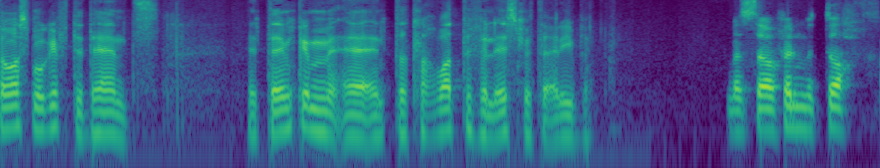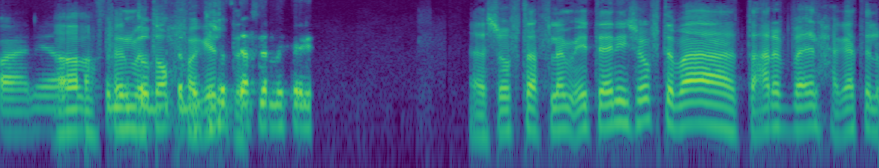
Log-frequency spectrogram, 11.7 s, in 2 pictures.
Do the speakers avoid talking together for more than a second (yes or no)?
no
